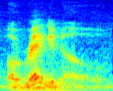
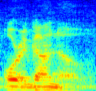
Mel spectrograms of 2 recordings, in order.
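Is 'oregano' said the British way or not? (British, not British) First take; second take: not British; British. First: It is said in a non-British way. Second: It is said in the British way.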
